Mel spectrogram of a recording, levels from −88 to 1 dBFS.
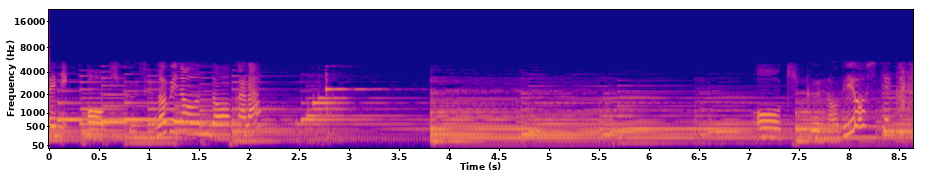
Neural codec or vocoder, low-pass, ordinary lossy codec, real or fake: none; 5.4 kHz; none; real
